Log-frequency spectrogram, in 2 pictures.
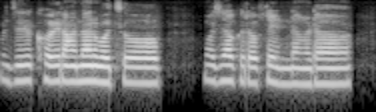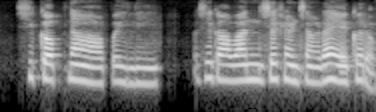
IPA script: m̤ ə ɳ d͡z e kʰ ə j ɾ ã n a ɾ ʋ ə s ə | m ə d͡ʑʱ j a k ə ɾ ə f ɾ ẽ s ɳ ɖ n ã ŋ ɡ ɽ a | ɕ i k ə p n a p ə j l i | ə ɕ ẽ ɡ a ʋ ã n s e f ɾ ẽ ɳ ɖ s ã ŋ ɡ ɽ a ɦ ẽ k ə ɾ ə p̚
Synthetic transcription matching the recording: m̤ ə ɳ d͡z e kʰ ə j ɾ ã n a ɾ ʋ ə t͡s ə | m ə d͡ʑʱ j a k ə ɾ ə f ɾ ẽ ɳ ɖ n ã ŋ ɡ ɽ a | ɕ i k ə p n a p ə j l i | ə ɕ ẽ ɡ a ʋ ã n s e f ɾ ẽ ɳ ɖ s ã ŋ ɡ ɽ a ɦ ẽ k ə ɾ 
